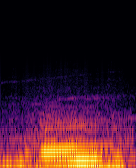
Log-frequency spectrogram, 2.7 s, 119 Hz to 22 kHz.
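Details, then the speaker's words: Great Wall Wingle (V240) campervan, Mitsubishi 2.4-litre petrol, driving: coarse, droning roar building under heavy throttle; serious NVH, harsh, cause unclear. "there's some serious NVH issues going on that sounds extraordinarily awful yeah it's not good at all"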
